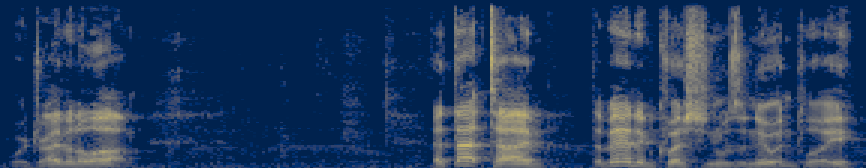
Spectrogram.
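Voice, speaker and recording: A man reads game dialogue aloud in a casual, halting way, tripping on phrases and starting them again. His voice is of medium pitch, with music playing faintly behind it. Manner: halting, stumbles and repeats phrases while reading. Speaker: let's play host reading a visual novel aloud.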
